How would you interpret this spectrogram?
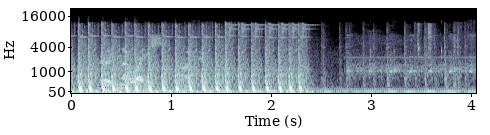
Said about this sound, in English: Shoot the foundations out.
